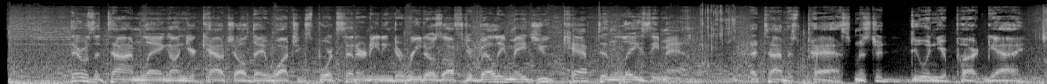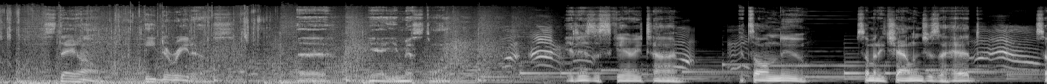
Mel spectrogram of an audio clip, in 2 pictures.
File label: Commercial VO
